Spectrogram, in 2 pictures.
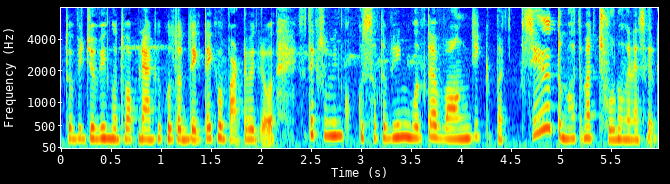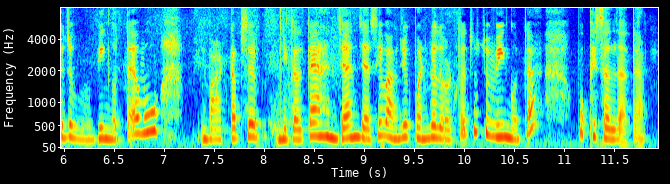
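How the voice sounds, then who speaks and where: A woman's voice: a little high, very fast, mellow. A woman casually retelling a fan fiction story in a chatty way, with many restarts.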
